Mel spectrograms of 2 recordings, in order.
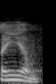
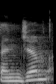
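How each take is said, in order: First: The middle consonant is a y sound. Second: The middle consonant is a j sound. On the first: It turns the word into Gujarati. The speaker calls it wrong. "હું જ્યારે સંયમ બોલીશ તો એ ગુજરાતી થઈ જશે" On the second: It keeps the original language of the sutra. The speaker calls it right. "સૂત્રની અંદર સુખ સંજમ જાત્રા છે તો આપણા મોઢેથી સુખ સંજમ જાત્રા જ નીકળવું જોઈએ"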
